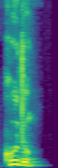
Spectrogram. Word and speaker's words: Hoodoo: de una lengua africana llamada judú. ¿Ok? ¿Con G? Eh, no, es donde que se escribe judú, se escribe H-O-O-D-O-O. Como vudú, güey, pero con H. Ajá, exactamente. Y Hoodoo se escribe H-U-D-U.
